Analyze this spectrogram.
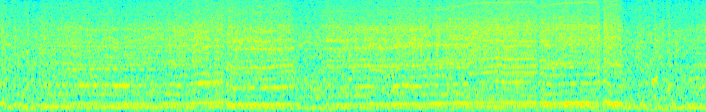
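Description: A racing car engine screams at high revs, dropping in pitch at each gear shift.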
